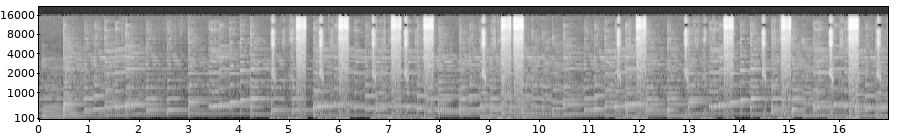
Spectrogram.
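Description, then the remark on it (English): Repeated short, hissing bursts of termite spray from an aerosol can, several quick squirts in a row, playing over a steady background of tonal music. “Okay, here's the termite spray. Get to it.”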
